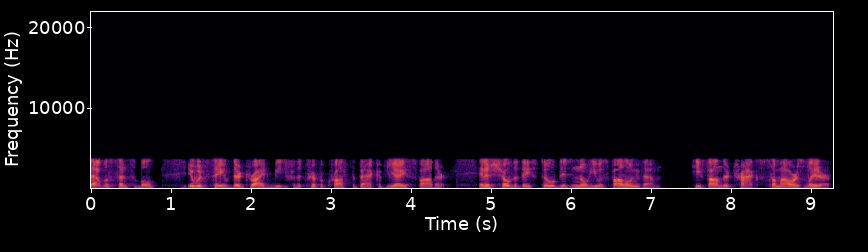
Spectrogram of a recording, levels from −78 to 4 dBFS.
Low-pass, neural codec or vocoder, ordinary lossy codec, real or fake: 3.6 kHz; none; AAC, 24 kbps; real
